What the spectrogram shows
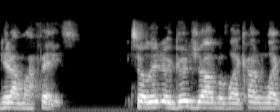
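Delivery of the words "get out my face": ordinary delivery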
